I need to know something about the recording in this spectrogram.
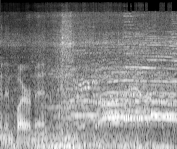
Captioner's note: audience screaming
